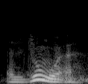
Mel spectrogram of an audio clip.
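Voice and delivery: الجمعة set apart as al-ju-MU-'a, Quranic form; damma on the mim. Shown as a demonstration. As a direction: sound a clear u after the mim in الجمعة. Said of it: "بضم الميم". (الجمعة بضم الميم)

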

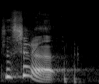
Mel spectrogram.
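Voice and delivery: high-pitched, incredulous shut-up; comic high-pitched exasperation; exasperated dismissal. Acted. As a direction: dismiss them in a squeaky high voice. Mock telling-off of an absent celebrity.

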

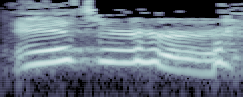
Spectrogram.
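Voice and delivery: high, loud mock shout at the mom; half-laughing exasperated outburst; exasperated yell. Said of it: "and I'm like".

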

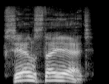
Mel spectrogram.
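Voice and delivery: high, forceful order to halt; commanding shout. A narrator's reading. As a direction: stop the whole crew with one call. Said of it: "крикнул Тьор".

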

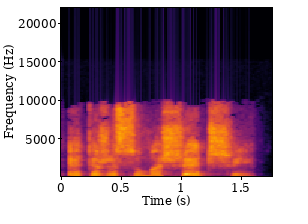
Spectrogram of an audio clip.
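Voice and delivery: high, tearful disbelief; helpless high-pitched alarm; distraught. A narrator's reading. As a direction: exclaim high, near tears. Tears boiling in her throat.

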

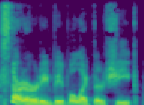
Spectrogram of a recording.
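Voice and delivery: normal talking voice

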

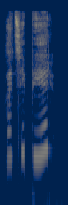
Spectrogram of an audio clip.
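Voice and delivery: high-pitched outburst of a question; sudden cry. A narrator's reading. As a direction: cry it out, straight from the heart. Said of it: "Крик этот, вырвавшийся из груди Коломбы". (внезапный вскрик)

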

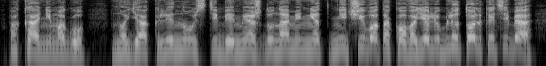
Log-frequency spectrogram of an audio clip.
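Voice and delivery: high, loud, urgent vow; impassioned pleading. A narrator's reading. Woman pressing hands to chest swears love, pleading. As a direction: swear it desperately.

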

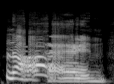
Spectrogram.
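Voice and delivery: high, loud shriek of terror; long terrified scream. A narrator's reading. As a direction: screech it out in panic. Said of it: "kreischte der Mann".

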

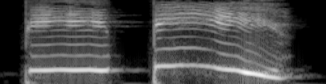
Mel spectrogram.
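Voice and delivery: very high, unsure chirp; vague bird chirp. Acted. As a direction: chirp without committing. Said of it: "неопределённо ответила она".

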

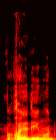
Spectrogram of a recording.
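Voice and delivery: ordinary delivery

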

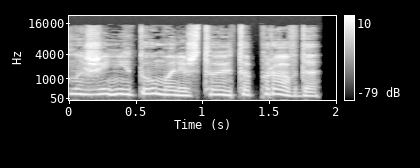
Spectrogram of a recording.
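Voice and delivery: put-on high, tearful sobbing girl; crying out the words; through tears. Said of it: "сквозь поток слёз проговорила она". (сквозь поток слёз)

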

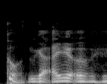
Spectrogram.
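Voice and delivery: a lightly voiced wail for his daughter; understated grieving cry; wailing father. A narrator's reading. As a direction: call out to the lost daughter, mildly. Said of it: "đứng ngoài mà gào khóc".

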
